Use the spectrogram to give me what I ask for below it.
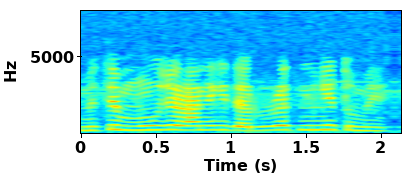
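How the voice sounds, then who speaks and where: A woman's voice: sits high, level tone, fast talker, a little hiss or hum, natural voice. A girl doing a rude, haughty woman boss. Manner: haughty, scolding. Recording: dull lo-fi recording.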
